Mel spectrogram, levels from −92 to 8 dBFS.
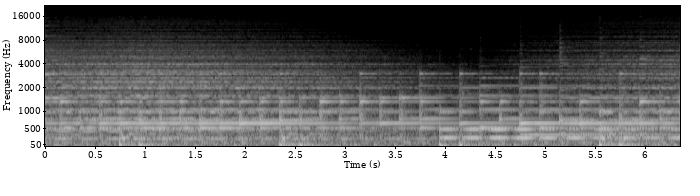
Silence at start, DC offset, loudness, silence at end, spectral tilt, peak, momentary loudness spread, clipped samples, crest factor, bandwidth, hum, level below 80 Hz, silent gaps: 0 s; under 0.1%; -22 LUFS; 0 s; -6.5 dB/octave; -6 dBFS; 6 LU; under 0.1%; 16 dB; 9.4 kHz; none; -32 dBFS; none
